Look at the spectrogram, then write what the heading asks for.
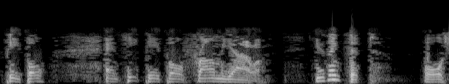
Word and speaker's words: Yahowah: Advancing those things are conspiracies that hurt people and keep people from Yahowah.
